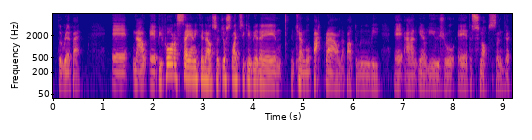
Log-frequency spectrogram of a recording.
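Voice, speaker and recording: Reviewing a film in a casual vlog, this Liverpudlian man has a lowish, fairly bright voice roughened by a lingering cough. He rambles, dropping in plenty of fillers and starting over often.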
